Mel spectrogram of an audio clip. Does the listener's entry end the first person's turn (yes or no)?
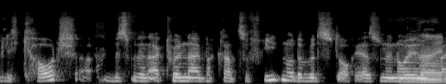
yes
